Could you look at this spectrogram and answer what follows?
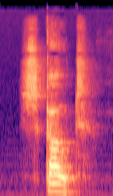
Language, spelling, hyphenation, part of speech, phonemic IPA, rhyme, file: Dutch, scout, scout, noun, /skɑu̯t/, -ɑu̯t, Nl-scout.ogg
- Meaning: 1. a scout, a boy scout or girl scout 2. a talent scout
